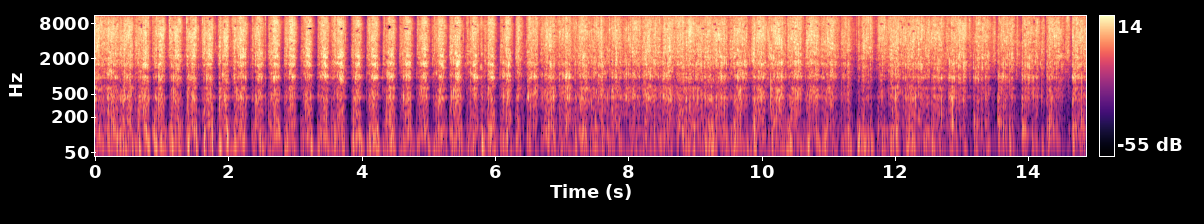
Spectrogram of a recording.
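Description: Long nails scratch quickly across the bubbles of a clear, slightly bent plastic bubble wrap sheet. The result is a dense, fast run of dry crinkling and scraping strokes with a bright, crackly texture that continues steadily throughout.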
